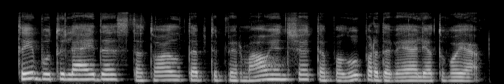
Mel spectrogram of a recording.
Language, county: Lithuanian, Vilnius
